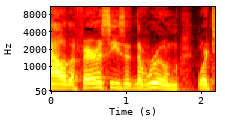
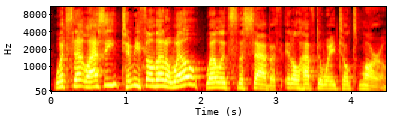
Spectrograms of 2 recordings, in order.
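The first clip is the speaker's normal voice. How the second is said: mock alarm dropping to dry refusal; sarcastic; 2 semitones higher, 4 dB louder than usual. Podcaster mimicking Lassie's owner on the Sabbath, sarcastic. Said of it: "I love this sarcastic Jesus".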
